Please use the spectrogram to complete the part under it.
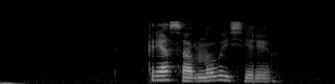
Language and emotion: Russian, neutral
